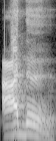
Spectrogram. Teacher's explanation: دال ساکن ہے، اس میں خوب کلکلہ ظاہر کریں گے، اس کو عد اس طرح نہیں پڑھیں گے، اس کو پڑھیں گے عد۔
